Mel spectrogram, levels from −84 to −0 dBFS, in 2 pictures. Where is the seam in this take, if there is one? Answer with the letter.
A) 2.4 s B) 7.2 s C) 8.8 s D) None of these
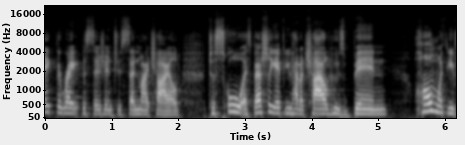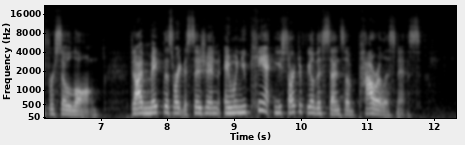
C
